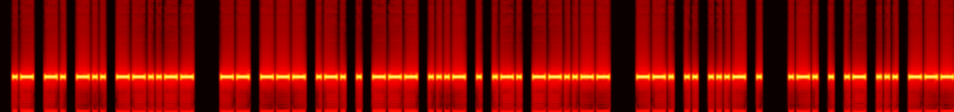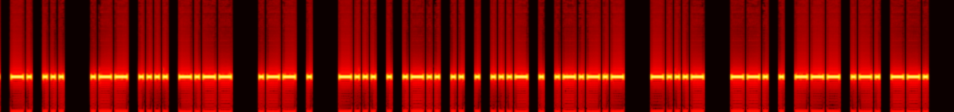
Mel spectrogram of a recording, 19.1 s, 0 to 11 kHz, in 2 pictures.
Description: Morse code, heard as a keyed tone, about 30 wpm, 1000 Hz. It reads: AND, MOREOVER, GIVE REASONS WHY WE BELIEVE. <BT> GEORG
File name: qotdfiles / 30wpm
